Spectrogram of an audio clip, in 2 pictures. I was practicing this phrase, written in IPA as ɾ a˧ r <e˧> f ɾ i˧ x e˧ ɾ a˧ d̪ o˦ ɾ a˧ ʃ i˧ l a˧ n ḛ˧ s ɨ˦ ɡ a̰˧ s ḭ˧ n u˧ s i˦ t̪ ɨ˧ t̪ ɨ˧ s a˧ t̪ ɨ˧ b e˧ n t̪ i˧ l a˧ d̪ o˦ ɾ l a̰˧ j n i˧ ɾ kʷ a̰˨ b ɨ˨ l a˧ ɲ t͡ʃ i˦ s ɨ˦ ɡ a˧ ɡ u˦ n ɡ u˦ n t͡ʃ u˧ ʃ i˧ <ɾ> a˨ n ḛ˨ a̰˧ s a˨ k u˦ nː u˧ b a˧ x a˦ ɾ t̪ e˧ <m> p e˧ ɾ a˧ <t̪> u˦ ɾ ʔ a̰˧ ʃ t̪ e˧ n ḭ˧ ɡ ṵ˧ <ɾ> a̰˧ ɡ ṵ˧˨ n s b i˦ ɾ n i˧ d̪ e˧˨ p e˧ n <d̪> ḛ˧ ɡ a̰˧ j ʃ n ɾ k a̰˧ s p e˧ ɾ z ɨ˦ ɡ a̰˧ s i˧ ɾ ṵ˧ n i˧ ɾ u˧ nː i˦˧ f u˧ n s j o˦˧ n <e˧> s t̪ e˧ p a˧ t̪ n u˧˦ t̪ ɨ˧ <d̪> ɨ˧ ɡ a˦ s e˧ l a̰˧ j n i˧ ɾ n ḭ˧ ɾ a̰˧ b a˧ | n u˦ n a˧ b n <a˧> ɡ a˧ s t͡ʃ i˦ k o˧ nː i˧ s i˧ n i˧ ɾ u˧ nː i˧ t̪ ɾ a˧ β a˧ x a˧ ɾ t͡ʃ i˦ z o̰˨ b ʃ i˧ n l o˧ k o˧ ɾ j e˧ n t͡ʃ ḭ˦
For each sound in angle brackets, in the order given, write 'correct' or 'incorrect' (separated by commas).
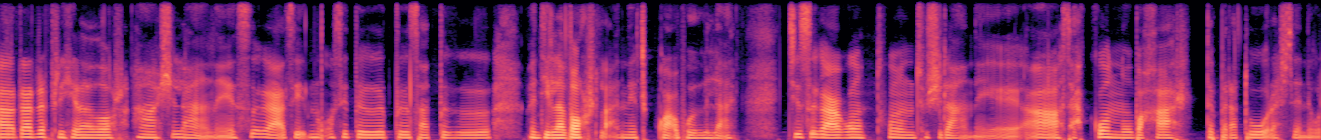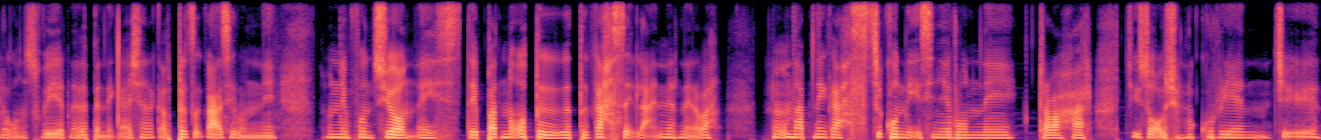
correct, incorrect, correct, correct, incorrect, correct, correct, incorrect, incorrect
